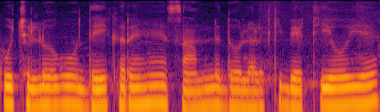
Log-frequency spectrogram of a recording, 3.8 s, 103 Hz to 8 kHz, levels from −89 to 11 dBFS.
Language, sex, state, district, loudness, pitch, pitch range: Hindi, male, Jharkhand, Deoghar, -15 LUFS, 135 Hz, 125-140 Hz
